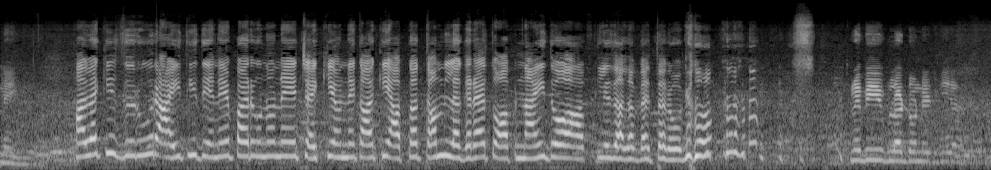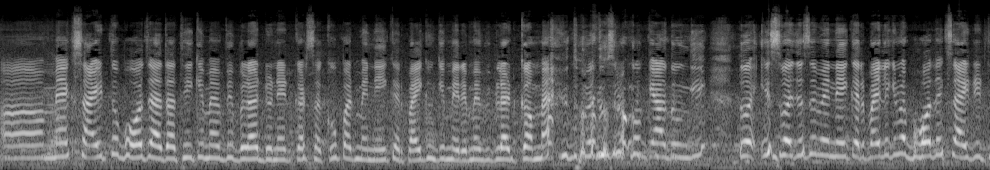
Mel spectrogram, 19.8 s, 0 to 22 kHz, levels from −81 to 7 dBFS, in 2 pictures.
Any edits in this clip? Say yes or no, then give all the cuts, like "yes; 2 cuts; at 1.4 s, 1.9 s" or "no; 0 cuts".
yes; 1 cut; at 8.5 s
